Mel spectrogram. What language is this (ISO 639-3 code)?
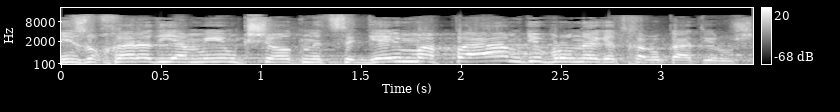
heb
